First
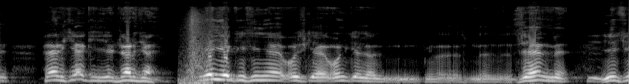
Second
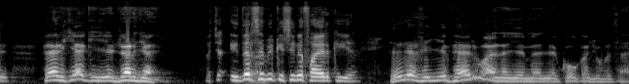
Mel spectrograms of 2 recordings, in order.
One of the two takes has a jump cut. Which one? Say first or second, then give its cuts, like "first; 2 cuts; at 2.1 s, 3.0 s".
first; 1 cut; at 1.9 s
